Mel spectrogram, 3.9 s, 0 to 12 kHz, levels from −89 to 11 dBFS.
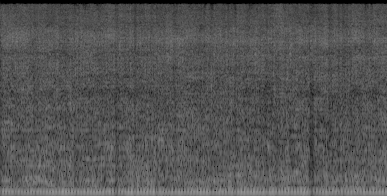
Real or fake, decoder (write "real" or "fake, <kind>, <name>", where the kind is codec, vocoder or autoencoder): fake, codec, SNAC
